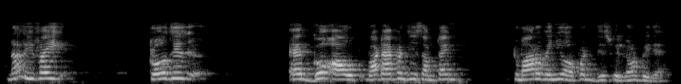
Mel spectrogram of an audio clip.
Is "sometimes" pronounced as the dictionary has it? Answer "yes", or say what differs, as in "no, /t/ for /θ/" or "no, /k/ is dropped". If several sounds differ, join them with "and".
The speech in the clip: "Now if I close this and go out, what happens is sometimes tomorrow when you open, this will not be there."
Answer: no, /z/ is dropped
